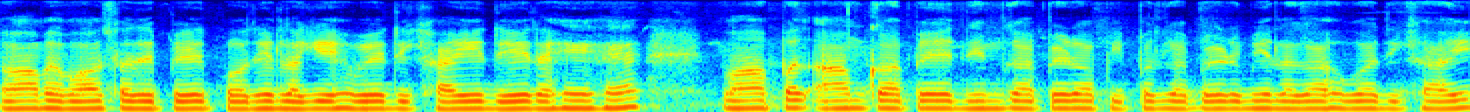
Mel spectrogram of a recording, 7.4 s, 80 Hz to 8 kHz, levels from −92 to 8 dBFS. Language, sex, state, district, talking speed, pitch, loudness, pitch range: Hindi, male, Uttarakhand, Tehri Garhwal, 235 wpm, 145 Hz, -14 LUFS, 145-150 Hz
